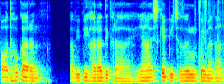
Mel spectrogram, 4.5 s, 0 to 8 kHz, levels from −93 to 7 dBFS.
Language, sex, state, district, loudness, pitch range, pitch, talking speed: Hindi, male, Uttarakhand, Tehri Garhwal, -18 LUFS, 115-125 Hz, 120 Hz, 215 wpm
